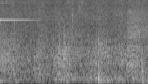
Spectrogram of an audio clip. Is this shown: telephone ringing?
no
